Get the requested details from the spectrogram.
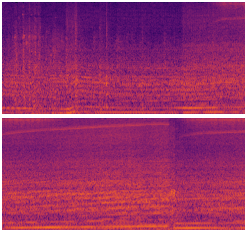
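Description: A gearbox shifts with a short drop in engine pitch.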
